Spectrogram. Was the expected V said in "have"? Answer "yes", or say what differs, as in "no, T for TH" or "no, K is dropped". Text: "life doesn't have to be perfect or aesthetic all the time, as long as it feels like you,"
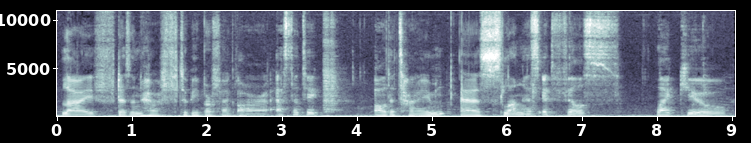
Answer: no, F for V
